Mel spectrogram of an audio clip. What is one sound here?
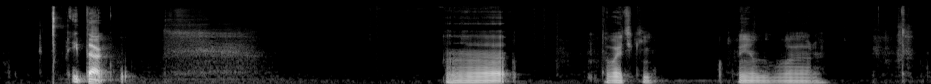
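A young man speaks close to a microphone in short bursts.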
